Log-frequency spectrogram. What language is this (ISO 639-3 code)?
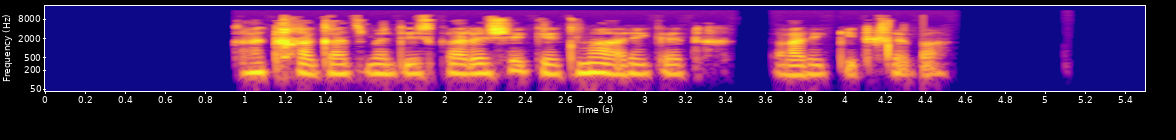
kat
